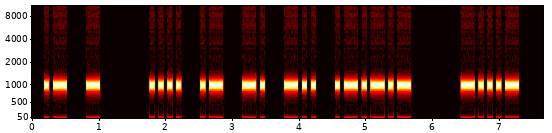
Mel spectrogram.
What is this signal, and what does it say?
Morse code, heard as a keyed tone, about 18 wpm, spaced as for 15 wpm, 1000 Hz. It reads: AT HAND. <BT>
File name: qotdfiles / 15wpm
